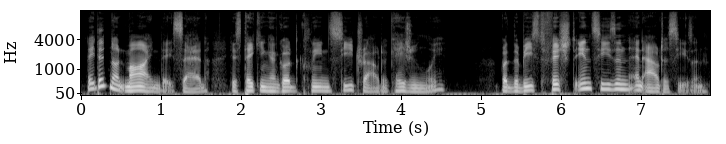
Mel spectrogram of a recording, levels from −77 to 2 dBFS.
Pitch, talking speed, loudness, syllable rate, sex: 125 Hz, 185 wpm, -19 LUFS, 4.6 syllables/s, male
